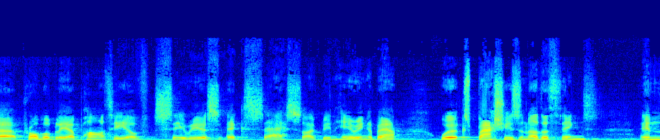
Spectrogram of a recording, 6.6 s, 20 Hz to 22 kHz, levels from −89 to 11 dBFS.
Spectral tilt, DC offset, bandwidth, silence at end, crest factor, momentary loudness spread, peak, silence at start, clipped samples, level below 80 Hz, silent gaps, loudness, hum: -4 dB/octave; under 0.1%; 16 kHz; 0 s; 20 dB; 10 LU; -10 dBFS; 0 s; under 0.1%; -52 dBFS; none; -29 LUFS; 50 Hz at -55 dBFS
